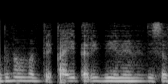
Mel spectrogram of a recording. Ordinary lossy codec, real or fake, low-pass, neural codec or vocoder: none; fake; 7.2 kHz; codec, 44.1 kHz, 0.9 kbps, DAC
